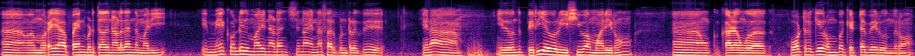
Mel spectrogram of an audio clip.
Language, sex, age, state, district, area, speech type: Tamil, male, 30-45, Tamil Nadu, Pudukkottai, rural, spontaneous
